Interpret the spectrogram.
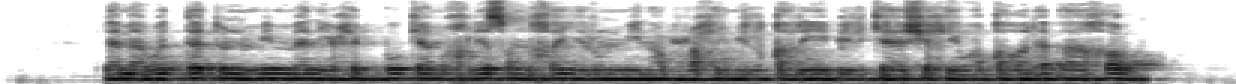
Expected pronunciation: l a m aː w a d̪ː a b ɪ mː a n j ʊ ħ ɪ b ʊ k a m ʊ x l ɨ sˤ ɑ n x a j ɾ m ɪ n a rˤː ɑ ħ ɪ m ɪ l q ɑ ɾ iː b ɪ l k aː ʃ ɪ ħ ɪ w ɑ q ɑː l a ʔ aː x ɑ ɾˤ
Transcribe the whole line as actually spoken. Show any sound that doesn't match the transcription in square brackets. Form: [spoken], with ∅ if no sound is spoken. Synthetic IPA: l a m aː w a d̪ː a [m] ɪ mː a n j ʊ ħ ɪ [bː] ʊ k a m ʊ x l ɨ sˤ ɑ n x a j ɾ m ɪ n a rˤː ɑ ħ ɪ m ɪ l q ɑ ɾ iː b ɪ l k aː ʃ ɪ ħ ɪ w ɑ q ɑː l a ʔ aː x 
